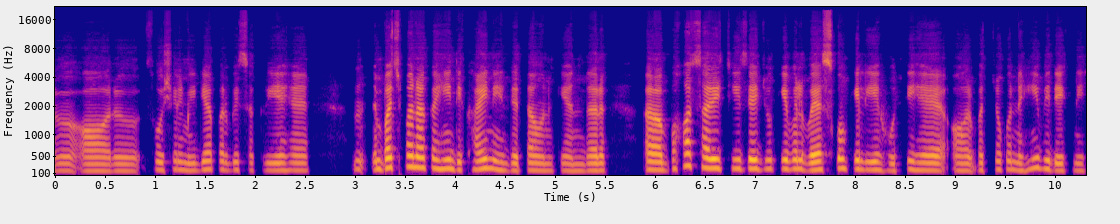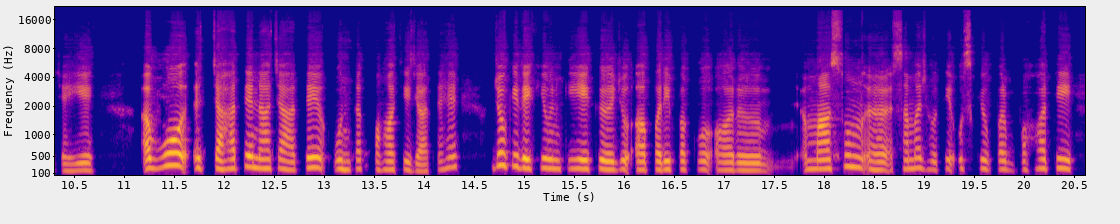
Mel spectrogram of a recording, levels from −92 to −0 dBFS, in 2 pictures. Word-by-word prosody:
और 160 -1 -4
social 185 +1 -6
media 170 +3 -3
पर 190 - -4
भी 180 +1 -8
सक्रिय 170 -1 -6
हैं। 170 0 -3 0.5
उम, 195 0 -5
बचपना 235 +2 +5
कहीं 210 -2 +1
दिखाई 190 +3 0
नहीं 195 -5 -2
देता 170 +1 -2
उनके 165 0 -6
अंदर 165 +1 -1 0.4
अ, 185 -1 +6
बहुत 275 +7 +1
सारी 225 -3 +6
चीज़ें 210 -1 +2
जो 205 +2 -5
केवल 205 0 +2
वयस्कों 185 +4 +4
के 200 - +3
लिए 185 -1 -1
होती 165 +4 -5
हैं 170 -1 +1 0.2
और 165 -1 -2
बच्चों 180 +2 -7
को 195 - -7
नहीं 185 +5 -4
भी 205 -3 -2
देखनी 165 -1 -4
चाहिए, 165 +1 -3 0.5
अब 220 +1 +5
वो 285 +3 +9
अ, 230 - 0
चाहते 215 +4 +4
ना 215 -2 +2
चाहते 200 +4 +3
उन 205 -3 -2
तक 205 - -5
पहुँच 190 0 -2
ही 185 - -1
जाते 155 +2 -5
हैं 240 +4 -4 0.4
जो 290 +2 +4
कि 270 -1 -1
देखिए, 220 0 +5
उनकी 210 0 -2
एक 205 +1 -2 0.2
जो 200 - 0 0.2
अपरिपक्व 190 0 -2
और 180 -1 -3 0.7
मासूम 215 +5 +2
अ, 185 -3 -1
समझ 210 +1 -4
होती 185 +3 -9
है, - - -9
उसके 210 0 -7
ऊपर 200 0 -5 0.2
बहुत 210 +3 -6
ही 210 -3 +2
190 Hz, 180 wpm, -23 LUFS, 170-210 Hz, 0.7 s, वो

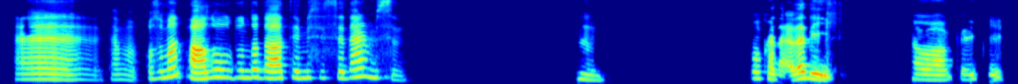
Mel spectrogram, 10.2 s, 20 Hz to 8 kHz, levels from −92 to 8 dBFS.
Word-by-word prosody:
He. 195 -1 -2 0.3
Tamam, 185 -3 -19
o 210 - -13
zaman 280 +8 0
pahalı 225 +3 +7
olduğunda 260 0 -6
daha 235 0 +5
temiz 245 +1 -9
hisseder 255 +4 -2
misin? 180 - -11 1.7
Hımm. 175 -5 -15 1.5
O 225 - -7
kadar 190 -5 -3
da 230 +2 +6
değil! 355 -7 +1 0.8
Tamam, 180 -2 -4
peki. 185 - -14
225 Hz, 100 wpm, -23 LUFS, 185-255 Hz, 1.7 s, pahalı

